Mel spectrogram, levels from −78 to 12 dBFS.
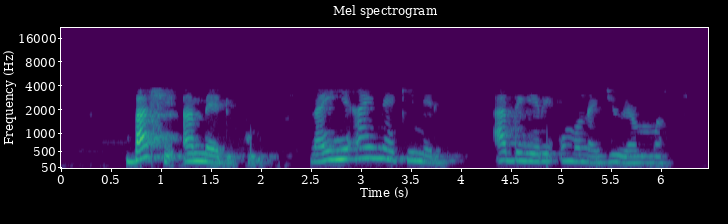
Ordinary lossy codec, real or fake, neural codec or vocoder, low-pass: none; real; none; 3.6 kHz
